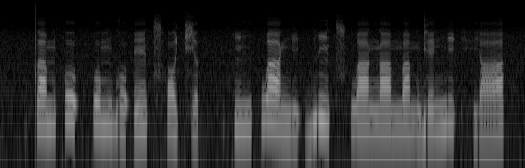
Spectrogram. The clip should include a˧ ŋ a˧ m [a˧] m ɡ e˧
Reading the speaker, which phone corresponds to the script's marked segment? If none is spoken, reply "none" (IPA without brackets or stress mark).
a˧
